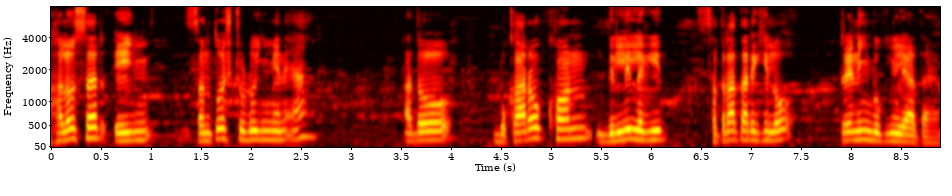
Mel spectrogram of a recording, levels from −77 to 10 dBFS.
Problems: none marked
